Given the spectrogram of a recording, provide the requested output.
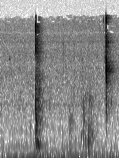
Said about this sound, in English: Oh, that's a good sip. Good, nice, warm sip. Not over hot, not cold. Nice, almost perfect. Just a little bit hotter would be better.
